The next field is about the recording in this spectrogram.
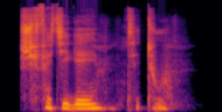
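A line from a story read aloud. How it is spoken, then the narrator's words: Murmured. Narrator (French): murmura-t-il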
